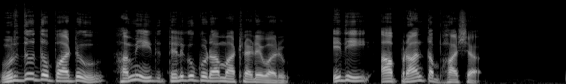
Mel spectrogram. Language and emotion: Telugu, neutral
